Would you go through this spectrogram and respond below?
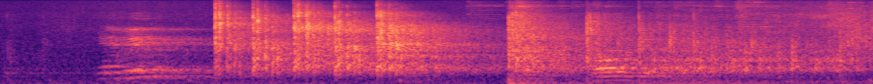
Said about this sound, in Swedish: rullar den tunga bollen över gympasalsgolvet i Bäckomberga idrottshall. Bjällran i bollen skramlar och de tre barnen i motståndarlaget sitter ner på golvet och sträcker sig efter den.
